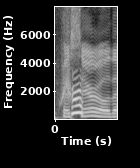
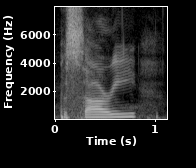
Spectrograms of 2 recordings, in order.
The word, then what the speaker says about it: Pissarro: Pissarro, that never happens. Pissarro. Most people say Pissarro, Pissari. Like, that's clearly no.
